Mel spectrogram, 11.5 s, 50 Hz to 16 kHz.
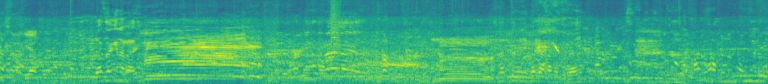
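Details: Sahiwal bull calves at a busy cattle market in Kushtia, Bangladesh, on 13 February: two long lowing moos, one near the start and another midway, over steady crowd noise and men haggling over prices.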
